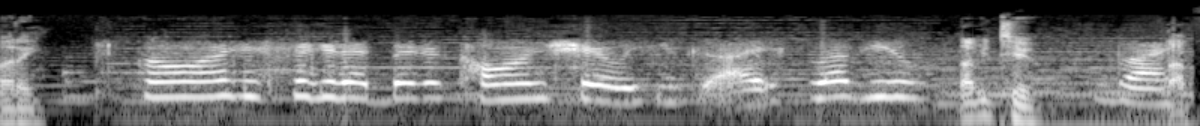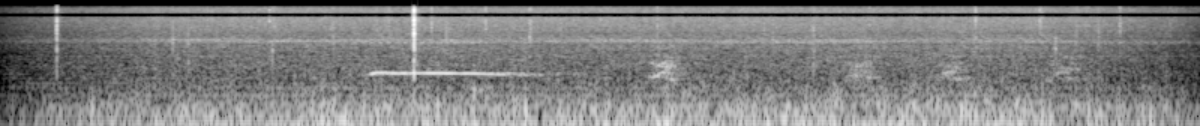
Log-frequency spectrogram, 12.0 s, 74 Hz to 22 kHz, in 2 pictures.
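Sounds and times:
deep steady rumble: 6.0s - 12.0s
faint wavering cries: 7.8s - 9.6s.

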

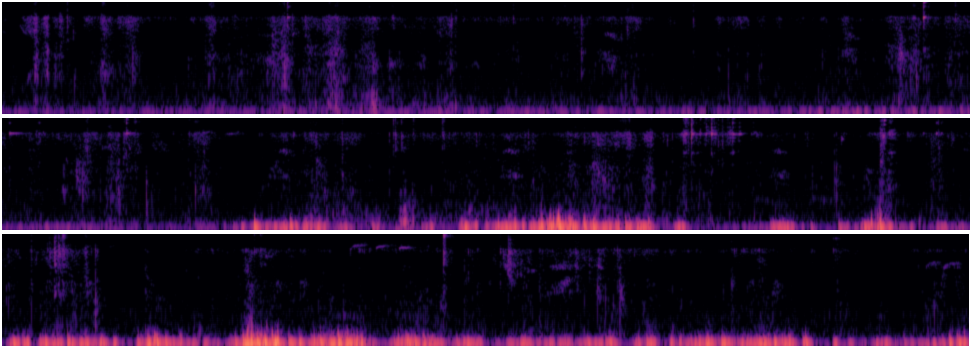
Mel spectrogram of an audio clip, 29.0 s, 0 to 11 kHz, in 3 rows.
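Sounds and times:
wind buffeting microphone: 14.2s - 16.6s, 19.3s - 29.0s.

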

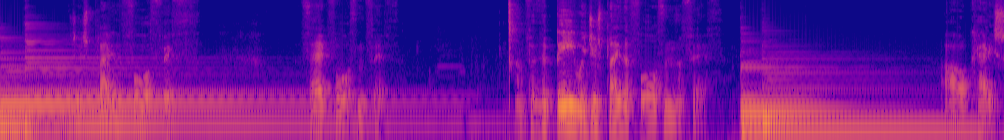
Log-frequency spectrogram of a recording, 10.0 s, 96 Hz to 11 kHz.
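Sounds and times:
acoustic guitar strings ringing: 0.0s - 5.1s.

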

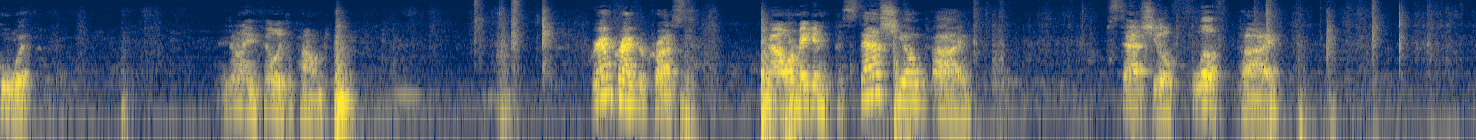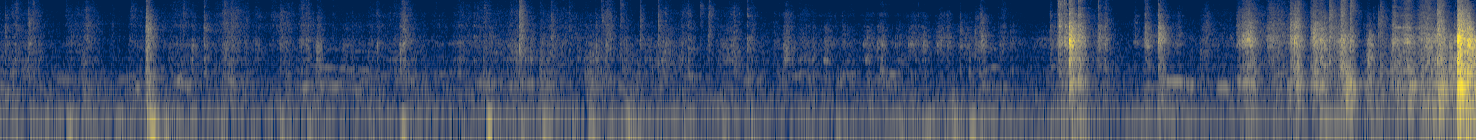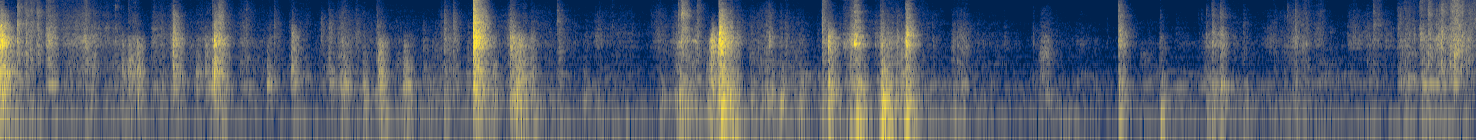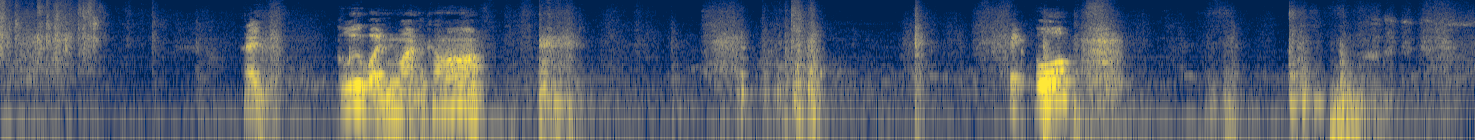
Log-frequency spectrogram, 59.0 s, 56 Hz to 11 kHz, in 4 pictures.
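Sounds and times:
rustling: 12.7s - 38.3s.

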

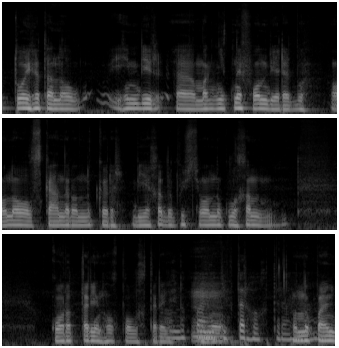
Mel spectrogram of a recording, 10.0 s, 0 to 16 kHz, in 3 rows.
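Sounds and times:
man talking: 0.0s - 6.3s, 7.2s - 10.0s.

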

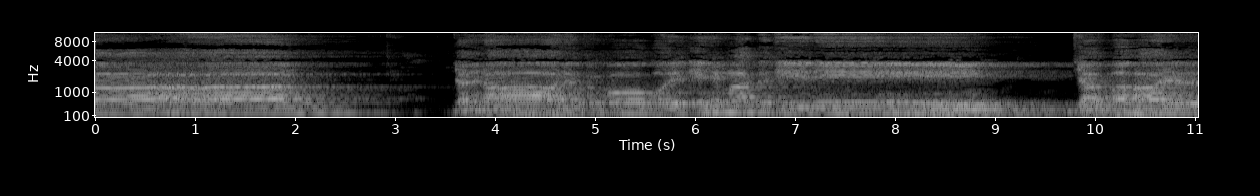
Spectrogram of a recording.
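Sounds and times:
man chanting a hymn: 0.0s - 2.5s, 3.6s - 11.0s.

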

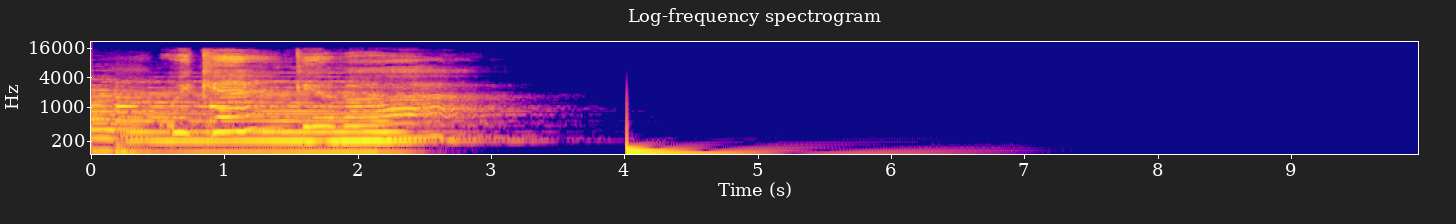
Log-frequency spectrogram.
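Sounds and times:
deep synthesized bass tone: 4.0s - 7.6s.

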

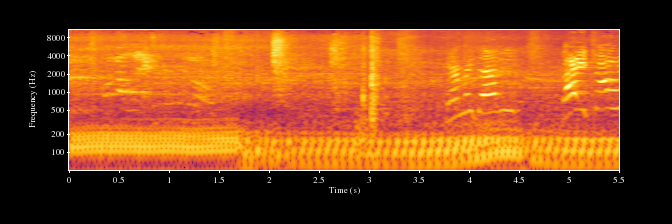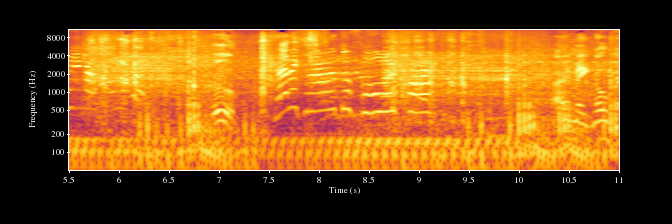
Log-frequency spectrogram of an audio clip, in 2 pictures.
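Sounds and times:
quad bike engine idling: 0.0s - 11.0s.

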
